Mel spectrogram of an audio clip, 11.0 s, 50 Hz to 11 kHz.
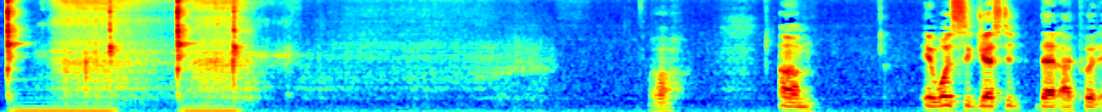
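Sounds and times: sharp relay click: 0:00.0 - 0:00.4, 0:01.8 - 0:02.5
low electrical hum: 0:00.0 - 0:11.0.

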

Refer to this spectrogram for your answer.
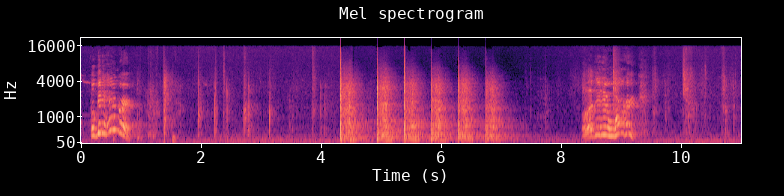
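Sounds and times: hammer striking a box: 0:04.4 - 0:07.2.

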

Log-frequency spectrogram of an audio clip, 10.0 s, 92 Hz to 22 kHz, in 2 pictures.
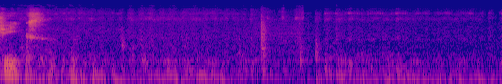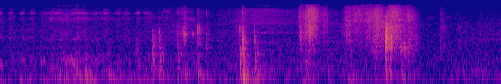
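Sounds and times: pencil scratching on wood: 0:00.0 - 0:07.1.

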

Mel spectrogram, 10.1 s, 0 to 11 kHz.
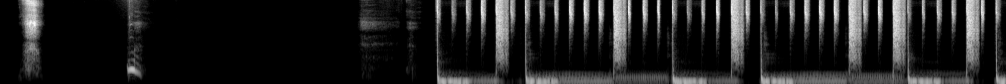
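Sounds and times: man sniffing intake: 0:00.2 - 0:00.5, 0:03.6 - 0:04.3
faint breath: 0:03.6 - 0:04.2.

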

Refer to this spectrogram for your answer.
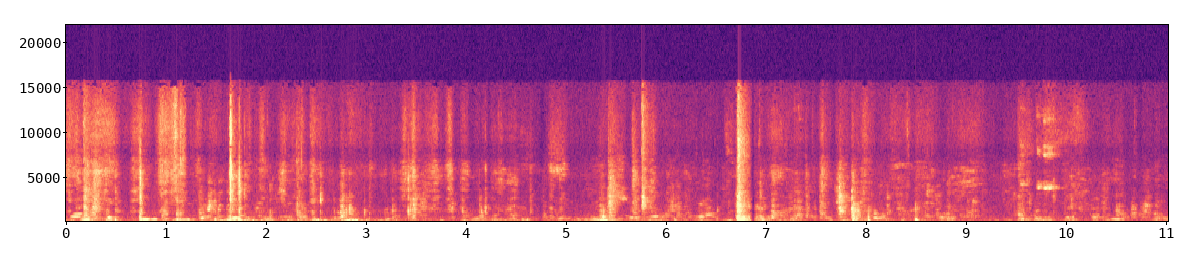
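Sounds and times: faint rustles and clicks: 0:00.0 - 0:11.0.

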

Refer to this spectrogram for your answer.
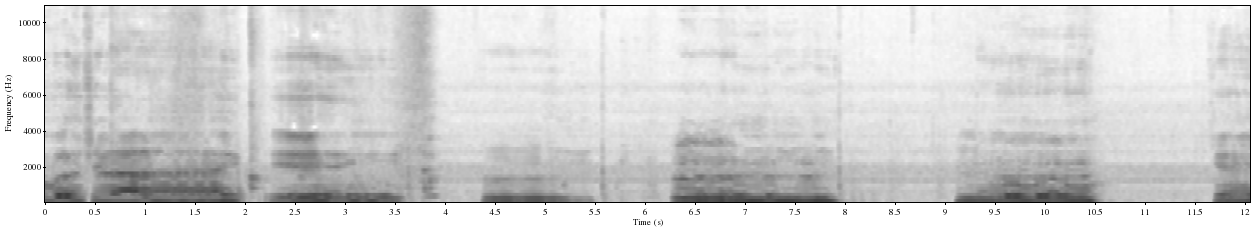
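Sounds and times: man humming: 0:04.4 - 0:05.6, 0:06.2 - 0:08.0, 0:09.1 - 0:10.6.

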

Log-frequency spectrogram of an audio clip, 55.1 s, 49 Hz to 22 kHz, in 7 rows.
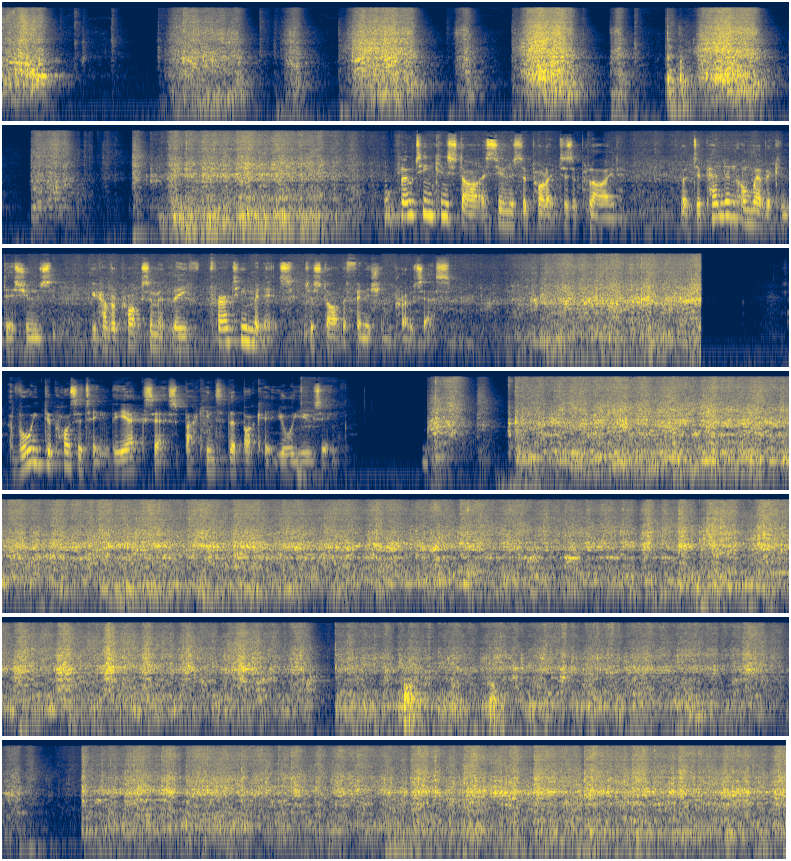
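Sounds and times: hand float scraping render: 0:00.0 - 0:00.9, 0:01.6 - 0:22.8, 0:27.8 - 0:55.0.

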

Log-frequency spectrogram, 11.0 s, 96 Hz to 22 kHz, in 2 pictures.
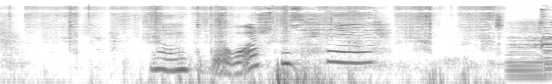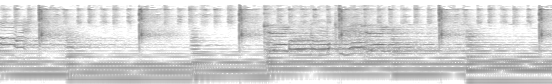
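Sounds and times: comb scraping through hair: 0:00.0 - 0:05.1
synth chord music: 0:05.0 - 0:11.0.

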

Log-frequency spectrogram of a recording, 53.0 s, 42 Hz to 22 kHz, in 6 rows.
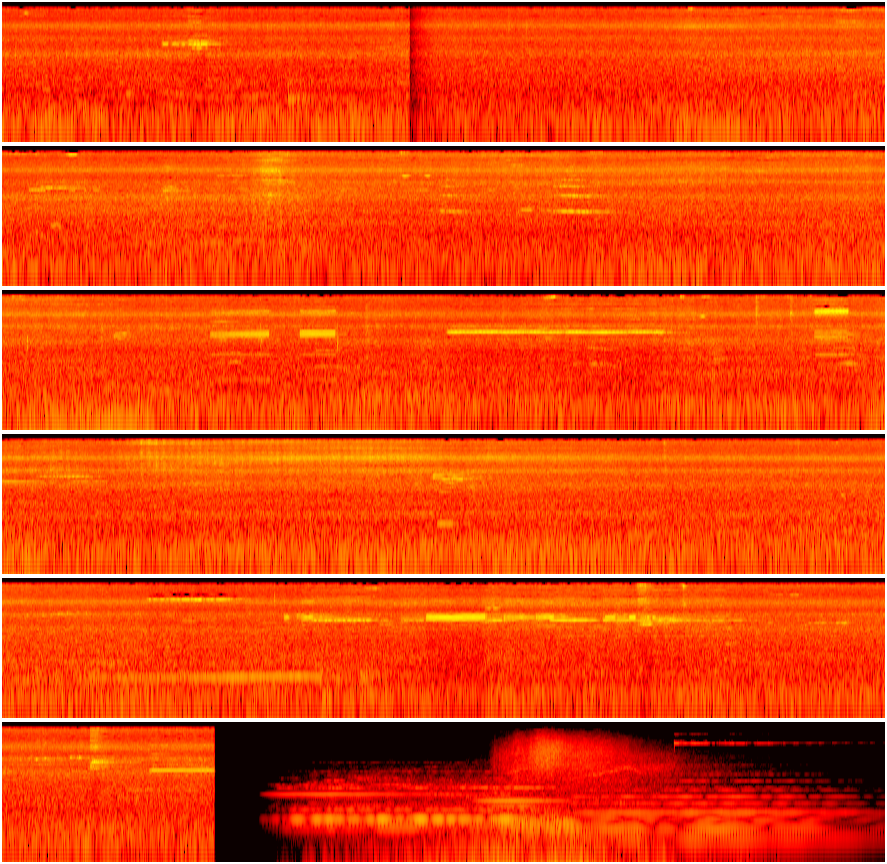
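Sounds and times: road traffic engines running: 0:00.0 - 0:46.3.

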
